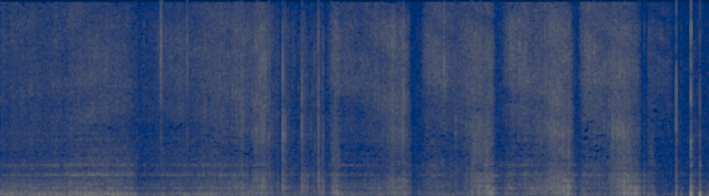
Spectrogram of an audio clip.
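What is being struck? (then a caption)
Wooden butcher block board. Long acrylic nail tips of both hands tap and lightly rub across the surface of a solid, light wooden butcher block board. Steady dry scratchy rubbing runs throughout, broken by sharp, bright clicks from the tapping nails. The clicks are denser near the end.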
